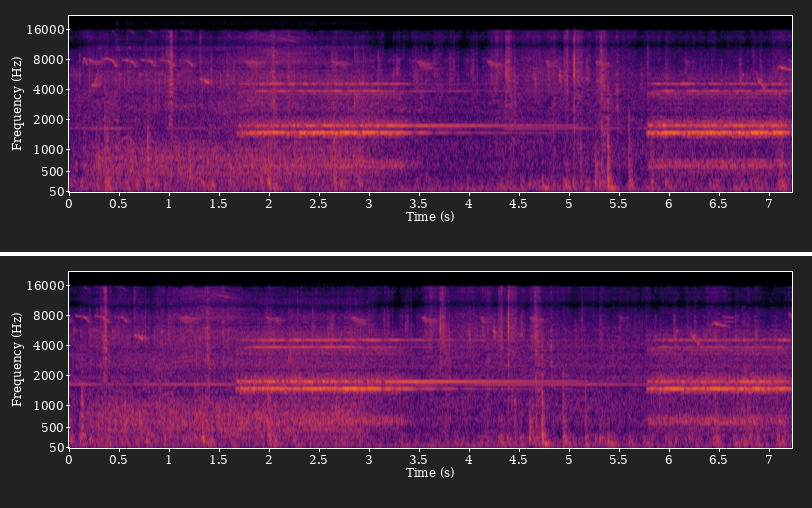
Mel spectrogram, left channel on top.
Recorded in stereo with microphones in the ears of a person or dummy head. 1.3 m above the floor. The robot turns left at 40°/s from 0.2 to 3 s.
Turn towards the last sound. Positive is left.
turn(degrees=-165)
